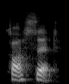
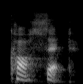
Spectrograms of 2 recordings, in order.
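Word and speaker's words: cossette: Cassette. May I have all the information again, please? Yes. Cassette is a noun. The other pronunciations are cassette or cassette.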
